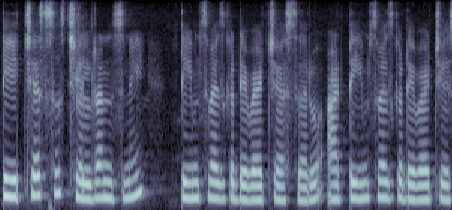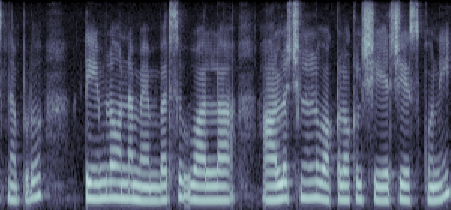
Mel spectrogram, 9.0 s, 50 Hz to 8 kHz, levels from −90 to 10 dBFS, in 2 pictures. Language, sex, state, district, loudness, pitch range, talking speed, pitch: Telugu, female, Andhra Pradesh, Srikakulam, -16 LUFS, 200-225 Hz, 140 wpm, 215 Hz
